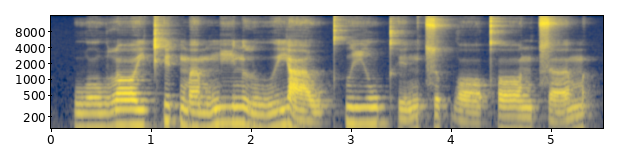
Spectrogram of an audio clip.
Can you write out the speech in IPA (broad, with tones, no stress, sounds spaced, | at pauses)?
w o˨ w l ɔː˧ j kʰ ɪ˥ k̚ m ɐ˧ m ŋ iː˥ n l uː˨˥ j aː˨˩ w kʷʰ iː˥ w kʰ ɪ˨˥ ŋ t͡s ʊ˧ k̚ w ɔː˨˩ kʰ ɔː˧ n t͡s ɐ˨˥ m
